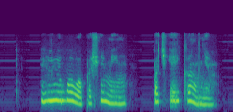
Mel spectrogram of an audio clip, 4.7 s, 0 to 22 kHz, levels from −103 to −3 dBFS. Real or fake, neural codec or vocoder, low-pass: fake; vocoder, 22.05 kHz, 80 mel bands, HiFi-GAN; 7.2 kHz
